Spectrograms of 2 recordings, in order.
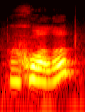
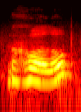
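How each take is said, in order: First: The first sound is pushed out with effortful breath. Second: The same.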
